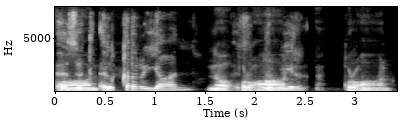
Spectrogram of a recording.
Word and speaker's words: Quran: No, is Quran. Quran. Yeah, but the is way an Aramaic you pronounce it in Aramaic, is is it Qur'an?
